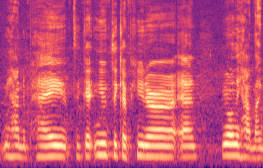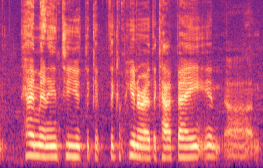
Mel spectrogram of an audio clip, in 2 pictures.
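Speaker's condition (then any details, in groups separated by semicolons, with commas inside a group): Deafness; hearing loss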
